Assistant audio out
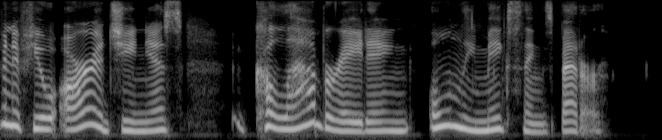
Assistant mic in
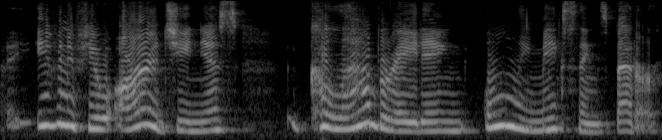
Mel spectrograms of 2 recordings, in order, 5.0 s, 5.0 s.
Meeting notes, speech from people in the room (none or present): none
